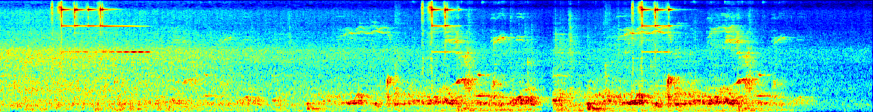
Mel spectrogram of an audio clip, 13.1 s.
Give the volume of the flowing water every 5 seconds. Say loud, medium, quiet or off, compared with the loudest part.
loud, medium, quiet.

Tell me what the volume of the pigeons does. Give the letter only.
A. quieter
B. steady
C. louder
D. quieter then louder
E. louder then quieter
C.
